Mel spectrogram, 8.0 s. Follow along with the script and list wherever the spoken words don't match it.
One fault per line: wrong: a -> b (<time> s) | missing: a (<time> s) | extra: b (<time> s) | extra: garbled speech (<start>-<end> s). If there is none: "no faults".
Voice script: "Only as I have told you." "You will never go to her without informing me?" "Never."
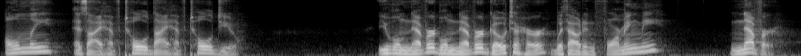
extra: I have told (1.5 s)
extra: will never (4.4 s)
